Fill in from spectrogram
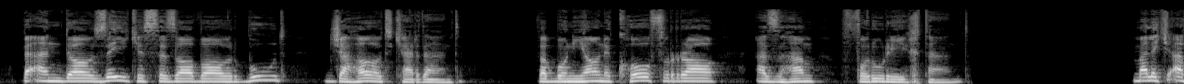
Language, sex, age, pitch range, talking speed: Persian, male, 30-49, 125-165 Hz, 80 wpm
